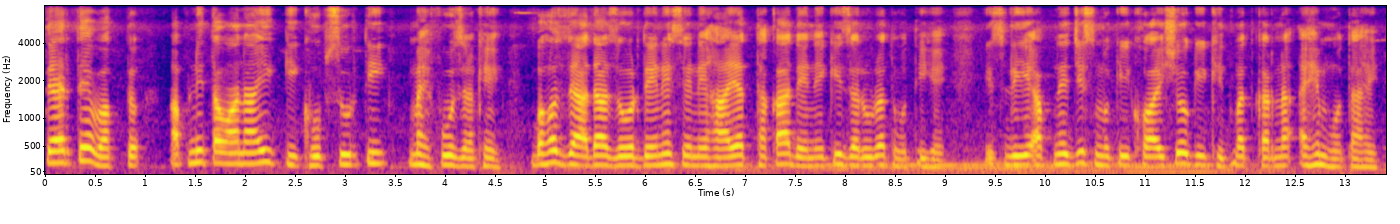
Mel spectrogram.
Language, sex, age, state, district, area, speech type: Urdu, male, 18-30, Maharashtra, Nashik, rural, spontaneous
